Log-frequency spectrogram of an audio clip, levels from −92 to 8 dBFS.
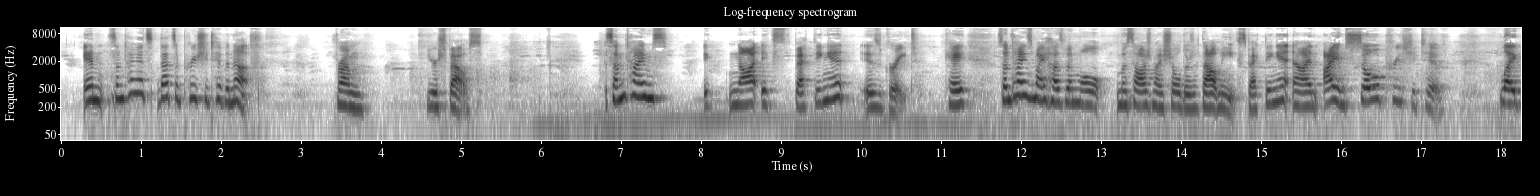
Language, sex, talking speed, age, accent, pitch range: English, female, 110 wpm, 20-39, American, 215-280 Hz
